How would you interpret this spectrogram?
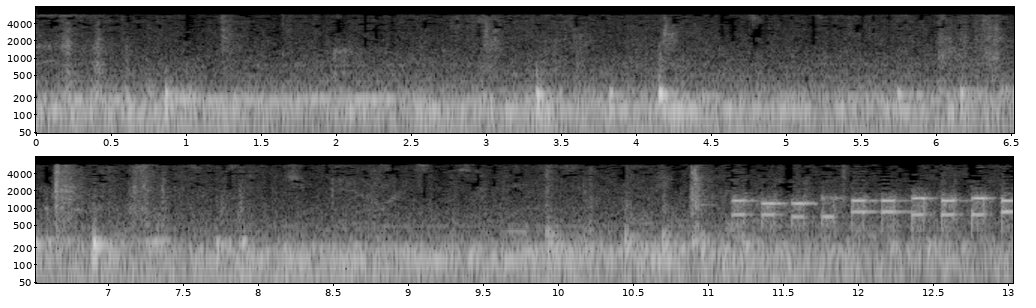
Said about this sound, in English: There's no sound. Yeah, those dial tones are good when you get those things.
